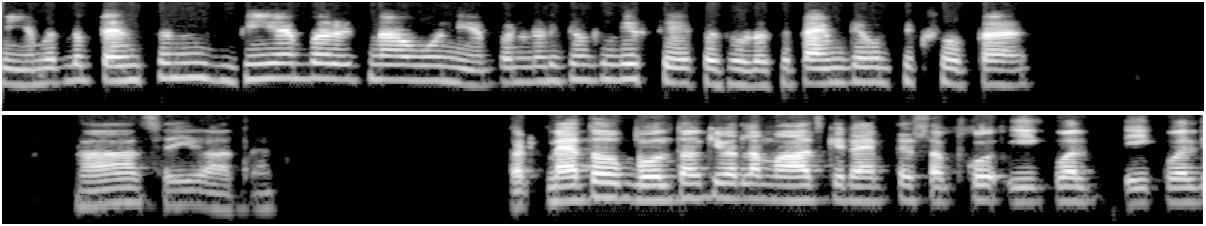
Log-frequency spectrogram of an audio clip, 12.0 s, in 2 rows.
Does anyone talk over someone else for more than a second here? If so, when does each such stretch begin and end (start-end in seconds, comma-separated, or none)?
none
